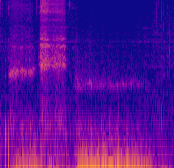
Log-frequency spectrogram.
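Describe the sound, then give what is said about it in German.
A person whistles a short Western-style melody, a few sustained notes broken by a breathy, hissing burst, with some low rumble underneath. “Ah, sein Pfeifen ist der Sound von dem. Ich habe nicht richtig gepfiffen.”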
